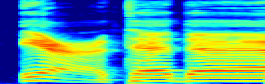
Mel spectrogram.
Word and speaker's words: اعتدى: But if I started at the word اعْتَدَى, I will have to pronounce the alif completely and I will say اعْتَدَى عَلَيْكُمْ.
